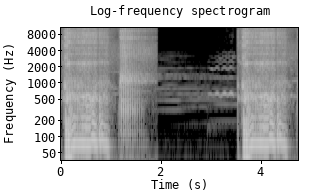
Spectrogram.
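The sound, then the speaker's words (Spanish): Loud, exaggerated snoring of an ogre: deep rumbling, grunting snores in long heavy bursts, with a quiet, wavering melodic interlude between them before the snoring returns. “Cuando terminó el banquete, volvió a su habitación y enseguida se oyeron unos ronquidos que temblaba toda la casa.”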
